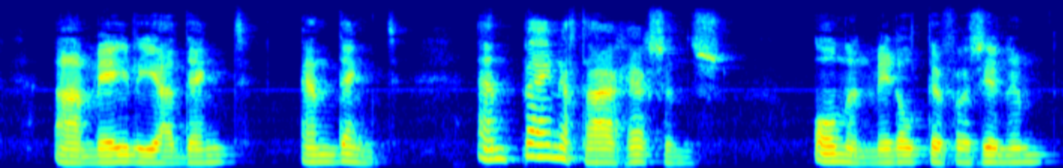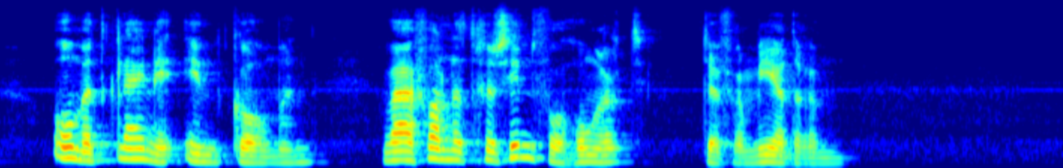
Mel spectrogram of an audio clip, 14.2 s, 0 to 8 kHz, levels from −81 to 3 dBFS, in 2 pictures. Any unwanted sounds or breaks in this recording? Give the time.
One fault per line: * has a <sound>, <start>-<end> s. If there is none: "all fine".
all fine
